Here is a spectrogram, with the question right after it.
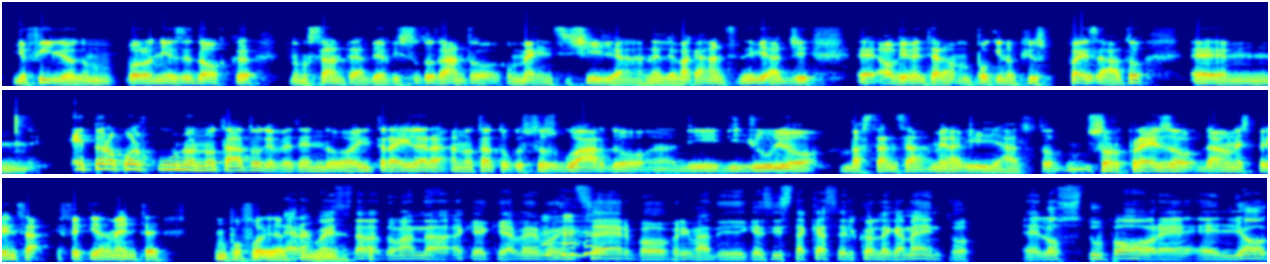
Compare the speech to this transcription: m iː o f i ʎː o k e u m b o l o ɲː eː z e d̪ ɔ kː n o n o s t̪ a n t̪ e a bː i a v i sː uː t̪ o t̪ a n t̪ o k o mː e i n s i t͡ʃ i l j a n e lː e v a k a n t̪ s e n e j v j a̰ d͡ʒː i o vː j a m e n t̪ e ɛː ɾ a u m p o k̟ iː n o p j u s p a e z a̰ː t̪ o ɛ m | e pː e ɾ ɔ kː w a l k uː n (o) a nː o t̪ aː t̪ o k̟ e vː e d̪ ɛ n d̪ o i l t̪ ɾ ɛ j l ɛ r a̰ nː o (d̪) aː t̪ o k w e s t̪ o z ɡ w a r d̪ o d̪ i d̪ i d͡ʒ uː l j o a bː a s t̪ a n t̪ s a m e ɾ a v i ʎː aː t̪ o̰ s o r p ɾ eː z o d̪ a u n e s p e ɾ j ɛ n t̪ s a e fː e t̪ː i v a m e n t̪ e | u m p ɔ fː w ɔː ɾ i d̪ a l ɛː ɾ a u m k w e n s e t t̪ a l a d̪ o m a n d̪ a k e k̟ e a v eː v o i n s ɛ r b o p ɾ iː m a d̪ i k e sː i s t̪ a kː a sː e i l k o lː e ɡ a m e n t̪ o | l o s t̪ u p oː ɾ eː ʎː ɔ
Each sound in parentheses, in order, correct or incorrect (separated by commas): correct, incorrect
